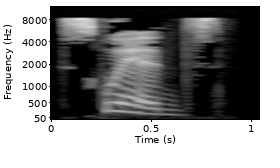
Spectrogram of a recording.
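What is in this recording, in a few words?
"squids", British English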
